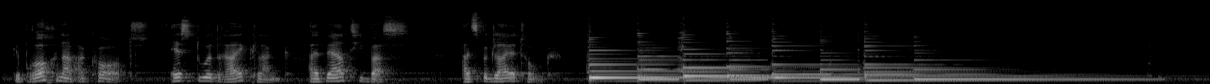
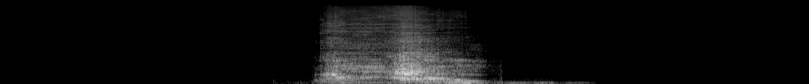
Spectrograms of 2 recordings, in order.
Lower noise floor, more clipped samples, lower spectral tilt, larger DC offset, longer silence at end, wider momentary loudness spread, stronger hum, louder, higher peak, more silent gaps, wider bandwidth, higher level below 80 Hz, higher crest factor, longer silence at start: second, -62 dBFS vs under -90 dBFS; neither; about the same, -5.5 dB/octave vs -5.5 dB/octave; neither; second, 0.45 s vs 2.95 s; about the same, 16 LU vs 16 LU; neither; second, -34 LUFS vs -20 LUFS; second, -14 dBFS vs -2 dBFS; neither; second, 11.5 kHz vs 17 kHz; second, -76 dBFS vs -42 dBFS; second, 20 dB vs 26 dB; second, 0.15 s vs 3.15 s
